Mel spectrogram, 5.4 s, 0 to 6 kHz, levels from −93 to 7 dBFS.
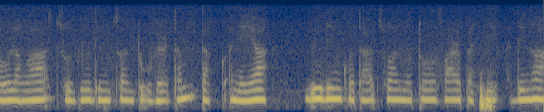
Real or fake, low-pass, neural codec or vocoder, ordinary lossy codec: fake; 5.4 kHz; vocoder, 44.1 kHz, 128 mel bands every 512 samples, BigVGAN v2; none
